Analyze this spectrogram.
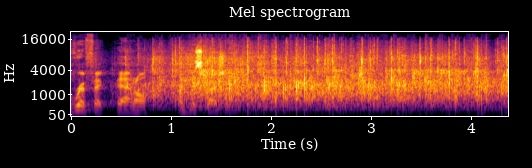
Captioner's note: applauding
